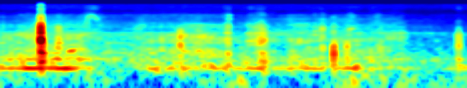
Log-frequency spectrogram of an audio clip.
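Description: Sharp clicks from skating on a frozen lake's clear ice: one loud click shortly after the start, then a few faint ticks.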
